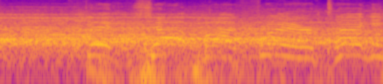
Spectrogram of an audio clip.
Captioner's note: crowd cheering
